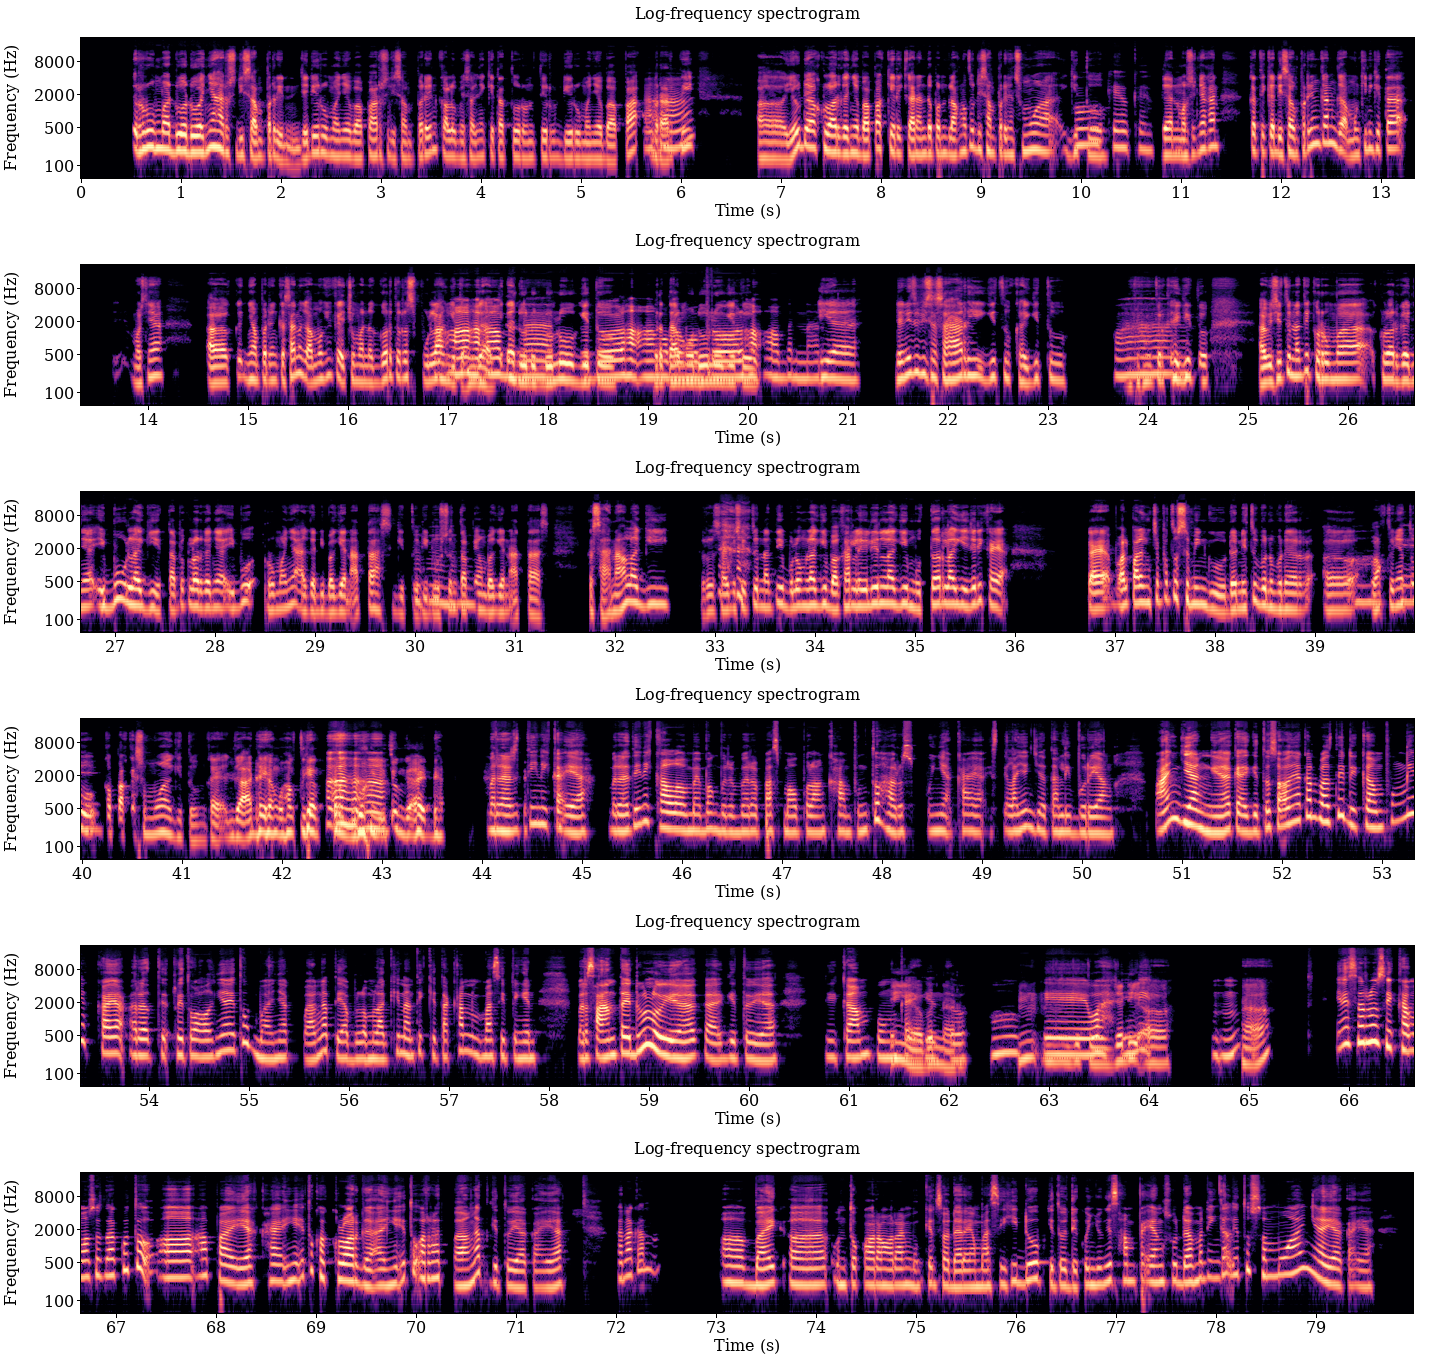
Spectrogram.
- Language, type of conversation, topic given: Indonesian, podcast, Ritual khusus apa yang paling kamu ingat saat pulang kampung?
- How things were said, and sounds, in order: "turun" said as "tirun"; tapping; laughing while speaking: "muter-muter kayak gitu"; chuckle; laughing while speaking: "nggak ada yang waktu yang terbuang itu nggak ada"; chuckle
